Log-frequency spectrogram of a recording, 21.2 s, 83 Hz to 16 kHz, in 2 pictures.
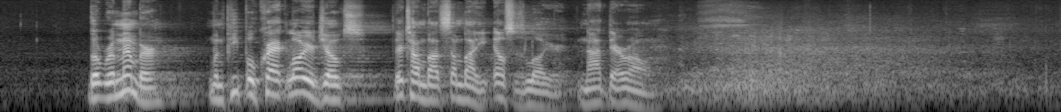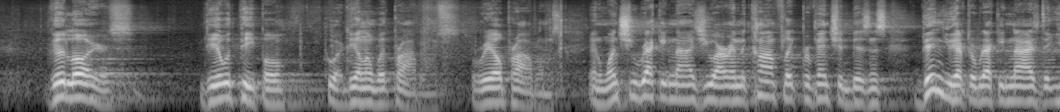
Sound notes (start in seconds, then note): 8.6 laughter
